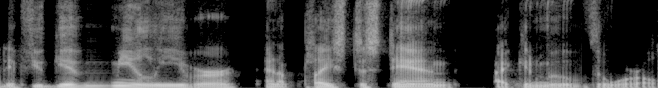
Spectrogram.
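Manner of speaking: plain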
